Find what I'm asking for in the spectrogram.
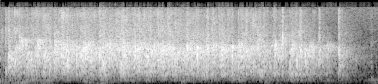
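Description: An audience at a talks event applauds a speaker being welcomed on stage, a dense steady round of clapping that tapers off near the end.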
